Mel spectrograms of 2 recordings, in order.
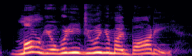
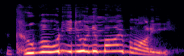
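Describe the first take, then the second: First: Startled, indignant question, pitch a little raised. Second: High-pitched startled outcry. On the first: Body-swapped character confronts Mario, startled. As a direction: demand an explanation in alarm. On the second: Body-swapped Mario confronts Koopa, high and startled. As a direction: echo the alarm, pitched way up. Swapped characters shout in surprise. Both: Acted.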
